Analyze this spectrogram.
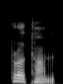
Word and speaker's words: প্রথম: প্রয়ফলা ওকার দিয়ে উচ্চারণ করি। প্রথম একই রকমভাবে ভয় রফলা মূর্ধন্য ভ্রমণ লেখার সময়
